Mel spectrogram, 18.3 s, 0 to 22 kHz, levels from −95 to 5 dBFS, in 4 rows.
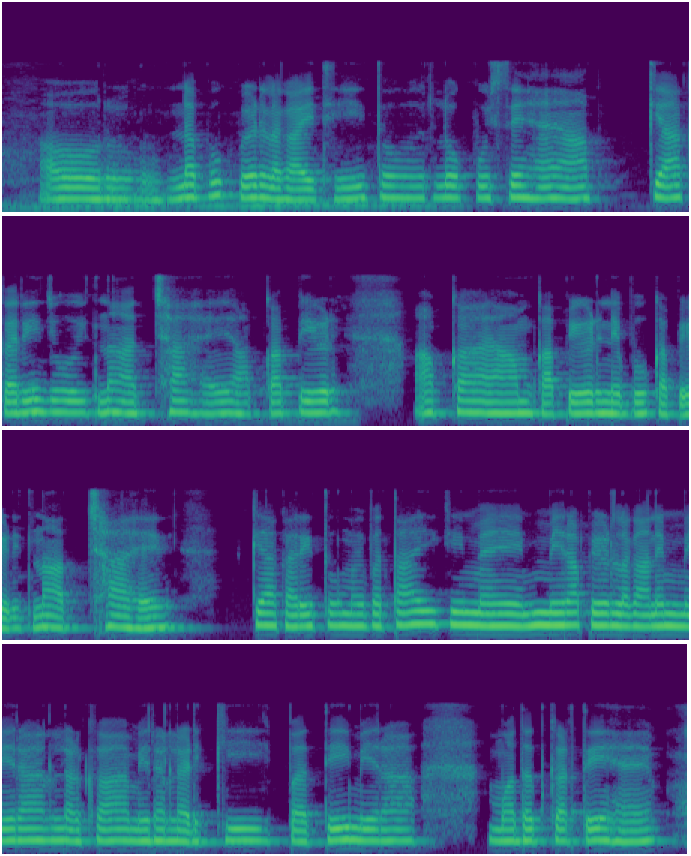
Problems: constant background noise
